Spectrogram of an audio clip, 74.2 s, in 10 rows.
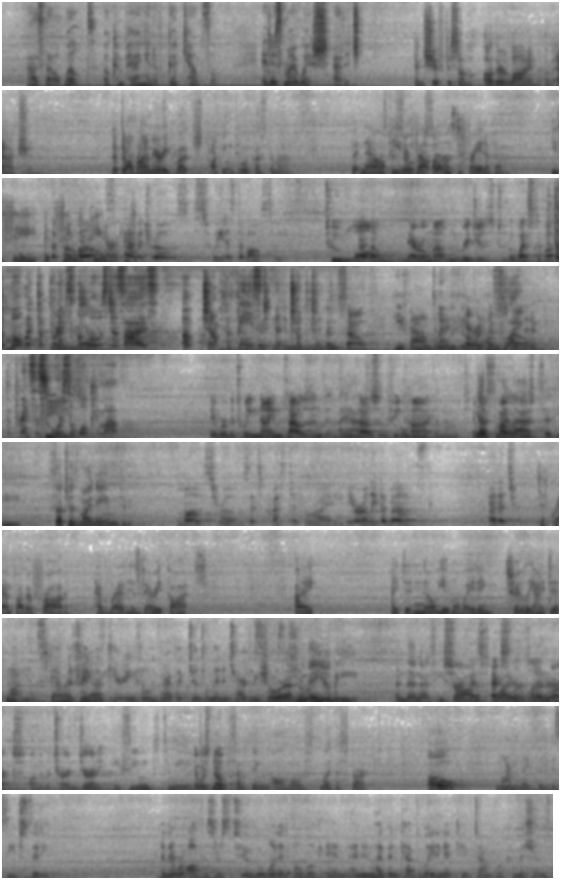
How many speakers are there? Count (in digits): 8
